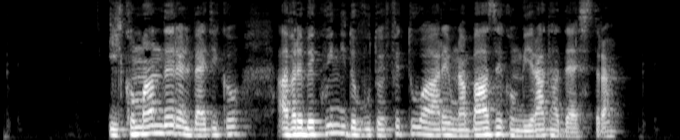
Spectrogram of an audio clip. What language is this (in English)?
Italian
